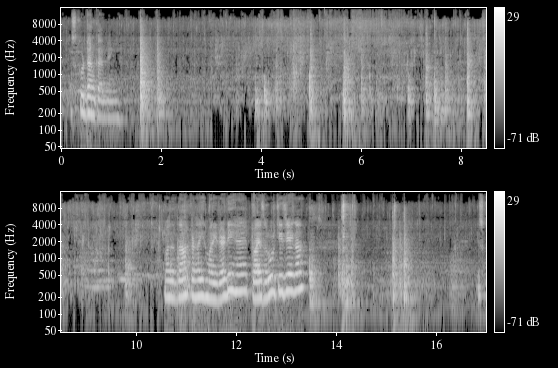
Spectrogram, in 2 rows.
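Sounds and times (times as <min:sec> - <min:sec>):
food sizzling in a wok: 0:00.0 - 0:17.0
spoon scraping a pan: 0:03.2 - 0:10.2.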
